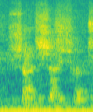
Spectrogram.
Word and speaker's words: Scheidegger: Scheidegger. 2 syllables.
